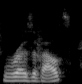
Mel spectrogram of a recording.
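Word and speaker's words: RSVLTS: And so Roosevelt's, which we've talked about before on the show, but if you're unfamiliar, Roosevelt's is spelled capital R-S-V-L-T-S, pronounced once again, Roosevelt's.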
